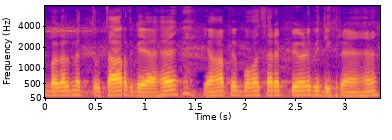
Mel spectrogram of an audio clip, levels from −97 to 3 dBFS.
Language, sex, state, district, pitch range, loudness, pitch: Hindi, male, Jharkhand, Garhwa, 125-135 Hz, -15 LUFS, 130 Hz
